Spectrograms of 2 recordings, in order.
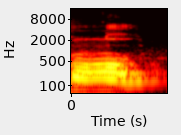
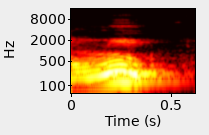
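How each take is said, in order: First: The letter name is said with an 'ee' vowel. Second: The letter name is said with an 'oo' vowel. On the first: This is how the letter is commonly named in Brazil. "no Brasil falamos frequentemente Mi" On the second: This is the original pronunciation of the letter. "na realidade, a pronúncia é mu"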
